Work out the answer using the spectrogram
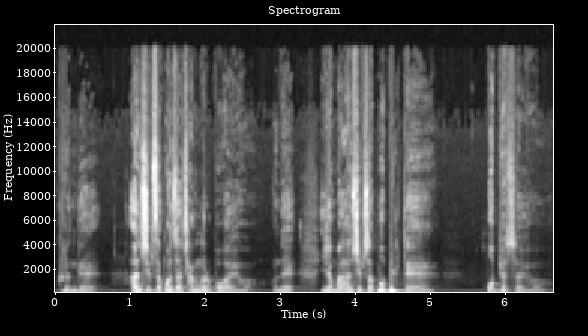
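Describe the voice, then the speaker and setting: Lively animated Korean pastor preaching. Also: male voice, medium pitch, normal speed, husky. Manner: animated preaching, swinging between loud calls and hushed asides. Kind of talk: sermon.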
